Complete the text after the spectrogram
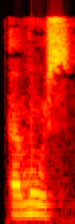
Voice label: "dictionary", egyptian

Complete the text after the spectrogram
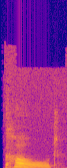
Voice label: "cold", English

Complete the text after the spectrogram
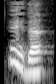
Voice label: "What is this", egyptian

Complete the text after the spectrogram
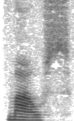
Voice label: "mouse", English

